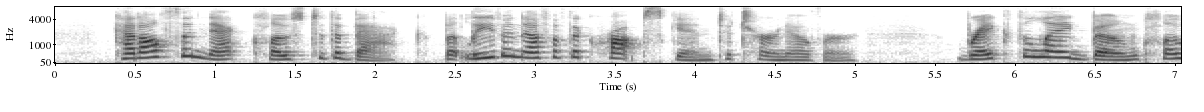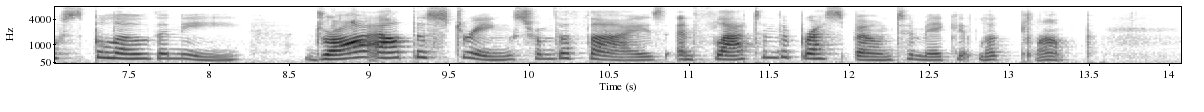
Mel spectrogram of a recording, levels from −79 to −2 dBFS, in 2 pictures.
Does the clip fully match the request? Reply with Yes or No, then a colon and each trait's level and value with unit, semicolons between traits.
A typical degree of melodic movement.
No: wide, 6.5 semitones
